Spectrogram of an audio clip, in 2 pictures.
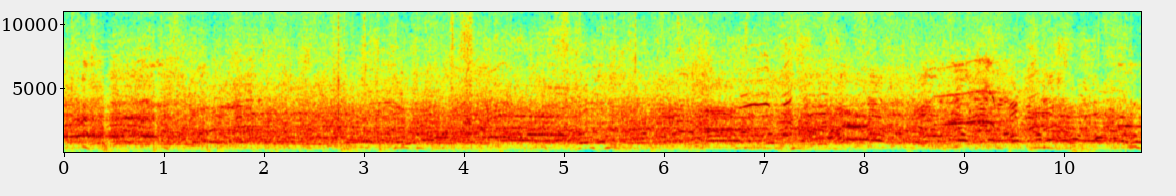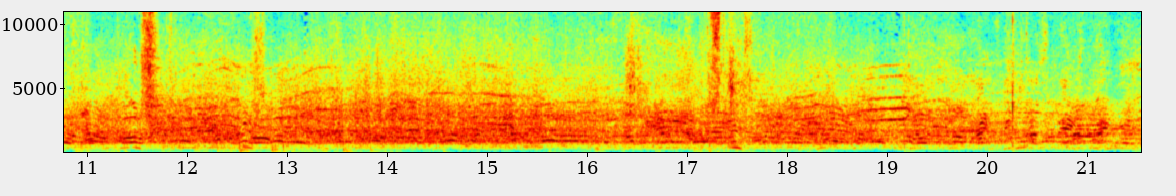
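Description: A crowd cheers and shouts steadily in a large hall.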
